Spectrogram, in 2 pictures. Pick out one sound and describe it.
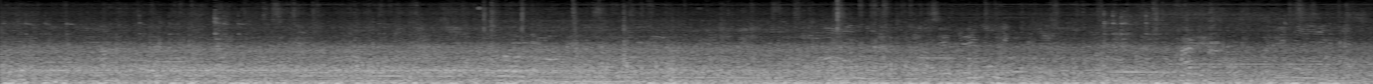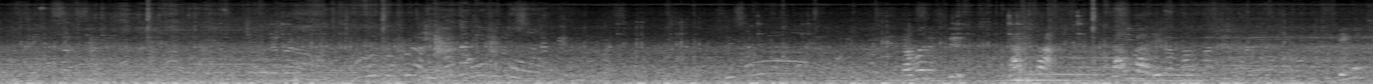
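A train hums and rumbles steadily along an elevated track.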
